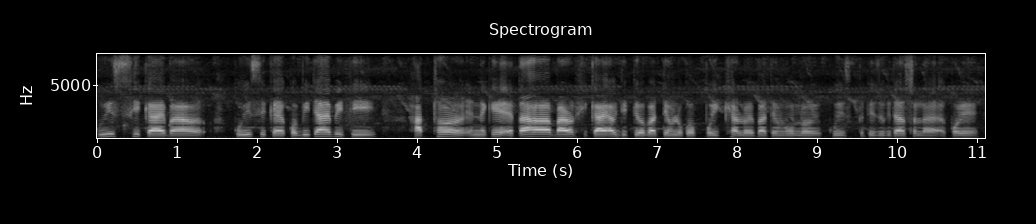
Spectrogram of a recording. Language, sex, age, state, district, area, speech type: Assamese, female, 60+, Assam, Dhemaji, rural, spontaneous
